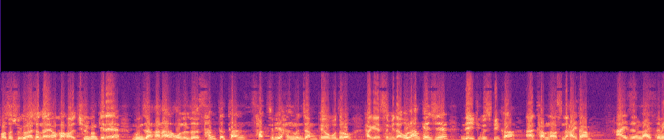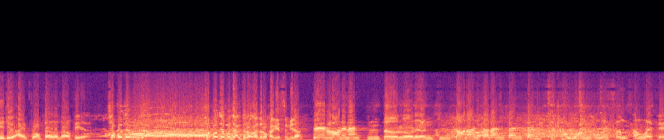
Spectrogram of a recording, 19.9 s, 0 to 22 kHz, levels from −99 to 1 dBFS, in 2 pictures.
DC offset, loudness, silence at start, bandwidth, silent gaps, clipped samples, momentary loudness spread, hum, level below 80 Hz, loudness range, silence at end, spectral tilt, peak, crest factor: 4%; -10 LUFS; 0 s; 11 kHz; none; under 0.1%; 6 LU; none; -42 dBFS; 4 LU; 0 s; -3.5 dB/octave; 0 dBFS; 10 dB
